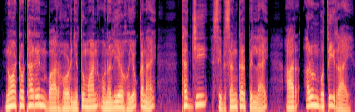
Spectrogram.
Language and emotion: Santali, neutral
